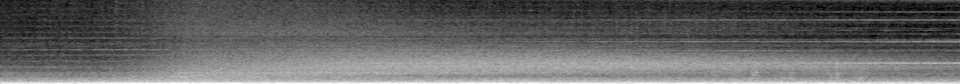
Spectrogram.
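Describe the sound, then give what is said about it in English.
Deep, steady engine roar of a spacecraft taking off, a loud, dense low rumble with broad hiss above it that holds nearly constant for the whole stretch without any break. “Ladies and gentlemen, we've been granted clearance for an immediate takeoff. Please make sure all restraints are fastened”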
